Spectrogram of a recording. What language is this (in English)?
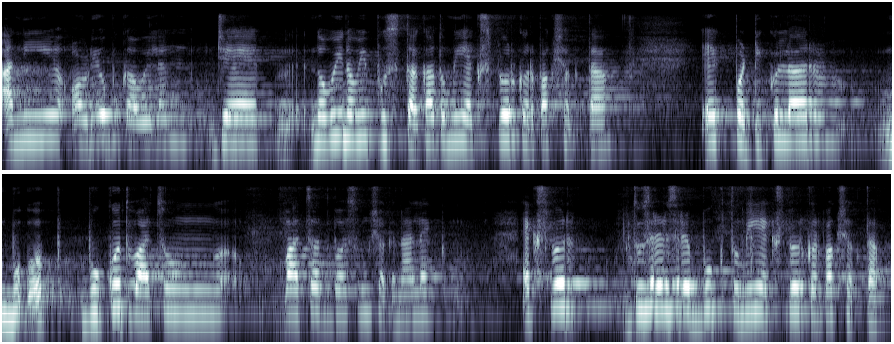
Konkani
